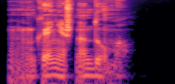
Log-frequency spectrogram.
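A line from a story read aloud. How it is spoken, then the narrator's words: Gloomy. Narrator (Russian): произнес Мак мрачно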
